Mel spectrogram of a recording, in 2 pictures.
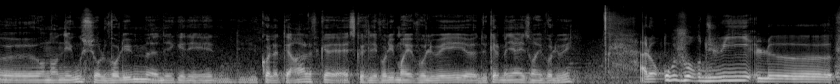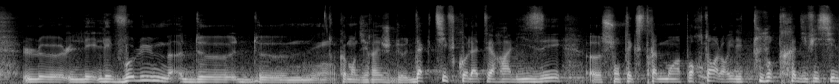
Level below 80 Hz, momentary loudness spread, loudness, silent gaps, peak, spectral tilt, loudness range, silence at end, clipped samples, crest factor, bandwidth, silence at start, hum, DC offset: -50 dBFS; 5 LU; -22 LUFS; none; -6 dBFS; -6 dB/octave; 3 LU; 0 s; under 0.1%; 16 dB; 16.5 kHz; 0 s; none; under 0.1%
